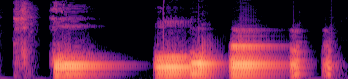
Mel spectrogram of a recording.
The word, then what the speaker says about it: Cholewa: Yeah, I'm an associate professor. It's Polish. No one ever gets it. And if you go to Poland, it's pronounced Cholewa.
